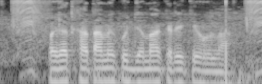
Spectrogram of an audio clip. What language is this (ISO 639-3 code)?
bho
